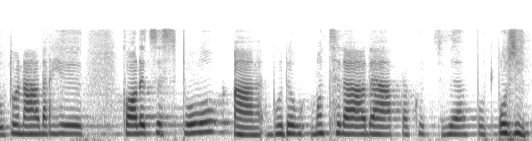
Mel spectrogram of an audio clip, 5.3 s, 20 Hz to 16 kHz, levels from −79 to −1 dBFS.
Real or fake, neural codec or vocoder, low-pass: fake; codec, 16 kHz, 0.5 kbps, X-Codec, HuBERT features, trained on balanced general audio; 7.2 kHz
